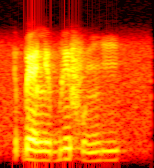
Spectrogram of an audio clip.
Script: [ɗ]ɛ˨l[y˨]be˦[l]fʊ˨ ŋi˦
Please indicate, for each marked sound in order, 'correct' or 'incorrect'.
incorrect: ɓ, incorrect: ɪ˨, incorrect: none

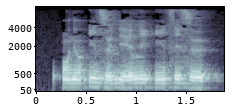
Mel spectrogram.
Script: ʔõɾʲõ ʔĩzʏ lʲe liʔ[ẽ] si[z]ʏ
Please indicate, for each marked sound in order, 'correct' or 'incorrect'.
incorrect: ĩ, correct

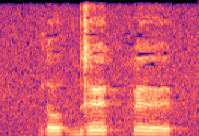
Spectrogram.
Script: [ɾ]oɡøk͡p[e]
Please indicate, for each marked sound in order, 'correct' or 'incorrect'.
correct, incorrect: ø

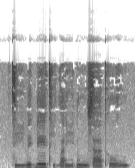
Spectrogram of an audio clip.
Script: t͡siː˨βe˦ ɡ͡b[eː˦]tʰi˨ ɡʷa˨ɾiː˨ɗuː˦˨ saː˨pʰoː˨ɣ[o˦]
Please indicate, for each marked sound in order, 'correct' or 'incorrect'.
correct, incorrect: u˦

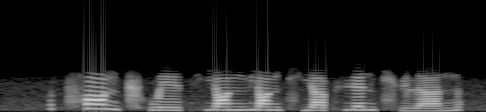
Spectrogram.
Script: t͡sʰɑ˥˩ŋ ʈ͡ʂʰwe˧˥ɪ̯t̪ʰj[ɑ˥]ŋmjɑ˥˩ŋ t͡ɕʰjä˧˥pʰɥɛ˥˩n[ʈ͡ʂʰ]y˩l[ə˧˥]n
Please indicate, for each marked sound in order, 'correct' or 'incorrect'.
correct, incorrect: t͡ɕʰ, incorrect: a˧˥

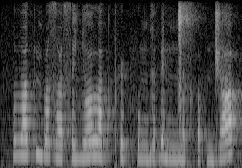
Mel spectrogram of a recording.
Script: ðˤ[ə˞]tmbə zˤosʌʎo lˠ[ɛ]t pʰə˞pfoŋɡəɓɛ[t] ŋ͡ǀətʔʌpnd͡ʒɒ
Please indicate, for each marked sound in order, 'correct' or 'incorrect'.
correct, incorrect: ə, incorrect: n

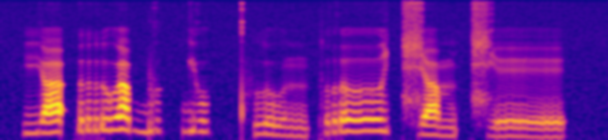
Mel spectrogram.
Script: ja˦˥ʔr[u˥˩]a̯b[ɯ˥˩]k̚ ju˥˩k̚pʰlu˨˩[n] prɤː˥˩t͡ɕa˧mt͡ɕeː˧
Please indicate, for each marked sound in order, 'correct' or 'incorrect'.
correct, correct, correct

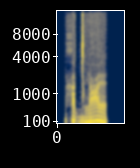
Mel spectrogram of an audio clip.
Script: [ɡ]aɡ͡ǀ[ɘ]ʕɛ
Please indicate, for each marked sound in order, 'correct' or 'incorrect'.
incorrect: x, incorrect: e

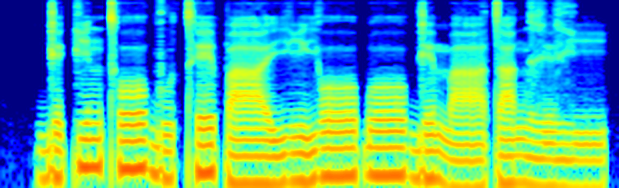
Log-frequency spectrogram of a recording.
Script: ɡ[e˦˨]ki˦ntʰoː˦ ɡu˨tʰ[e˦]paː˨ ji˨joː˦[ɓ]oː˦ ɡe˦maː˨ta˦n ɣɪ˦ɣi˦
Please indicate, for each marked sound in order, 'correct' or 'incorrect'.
incorrect: e˨, correct, correct

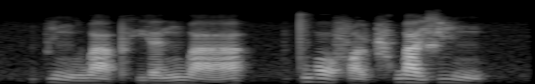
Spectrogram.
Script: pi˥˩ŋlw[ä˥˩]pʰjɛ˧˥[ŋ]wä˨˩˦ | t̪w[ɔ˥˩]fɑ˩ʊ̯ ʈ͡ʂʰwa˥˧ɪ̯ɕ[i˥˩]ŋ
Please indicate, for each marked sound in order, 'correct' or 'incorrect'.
incorrect: ä˨˩, incorrect: n, correct, correct

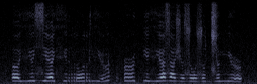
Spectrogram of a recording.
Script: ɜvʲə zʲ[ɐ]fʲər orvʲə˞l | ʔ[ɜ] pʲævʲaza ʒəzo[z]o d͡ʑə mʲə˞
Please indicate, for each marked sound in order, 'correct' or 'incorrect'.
incorrect: æ, incorrect: ə˞, correct

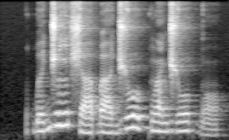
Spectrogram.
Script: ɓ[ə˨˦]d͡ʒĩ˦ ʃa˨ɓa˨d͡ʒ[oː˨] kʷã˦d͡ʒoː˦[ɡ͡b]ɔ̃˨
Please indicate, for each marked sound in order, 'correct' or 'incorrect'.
correct, incorrect: oː˦, correct

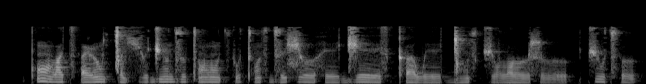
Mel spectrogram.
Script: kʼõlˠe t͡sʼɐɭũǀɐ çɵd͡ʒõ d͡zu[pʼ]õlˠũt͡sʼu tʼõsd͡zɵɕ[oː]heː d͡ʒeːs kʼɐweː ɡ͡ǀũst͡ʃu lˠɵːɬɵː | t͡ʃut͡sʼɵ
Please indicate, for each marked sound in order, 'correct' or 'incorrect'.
incorrect: tʼ, incorrect: ɵː

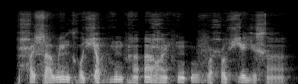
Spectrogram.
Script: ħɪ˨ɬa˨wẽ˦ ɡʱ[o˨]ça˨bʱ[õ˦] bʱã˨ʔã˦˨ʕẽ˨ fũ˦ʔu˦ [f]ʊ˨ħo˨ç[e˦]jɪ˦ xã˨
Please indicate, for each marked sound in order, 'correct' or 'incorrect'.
incorrect: ɔ˨, incorrect: ũ˦, incorrect: v, correct

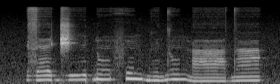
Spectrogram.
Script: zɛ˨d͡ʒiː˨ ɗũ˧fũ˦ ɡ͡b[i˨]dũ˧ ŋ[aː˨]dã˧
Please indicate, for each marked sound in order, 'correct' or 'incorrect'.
incorrect: ĩ˨, correct

